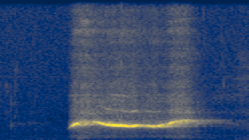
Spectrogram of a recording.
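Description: A single sustained whistle, clear and fairly loud, holding a steady pitch with a slight waver for about a second before fading out, heard alone with no talking. It is a sound effect of a sleigh driver whistling to his team, made during a reading of a Christmas poem.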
